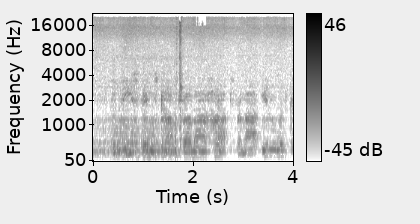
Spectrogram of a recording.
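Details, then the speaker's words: Mid-1960s low-end Arvin AM/FM stereo radio under repair: on a weak FM station the voice comes through choppy and smeared because the set, lacking weak-subcarrier cutoff, still tries to decode stereo; garbled FM stereo audio. "so on a weak station it's still trying to decode stereo even though the carrier is too weak so that's where you get all that garbled voice there"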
